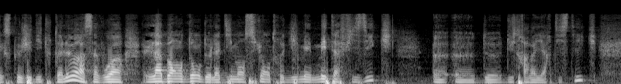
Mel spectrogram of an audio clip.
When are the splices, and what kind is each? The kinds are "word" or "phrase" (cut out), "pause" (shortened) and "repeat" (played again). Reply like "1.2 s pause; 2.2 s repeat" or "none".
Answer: none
